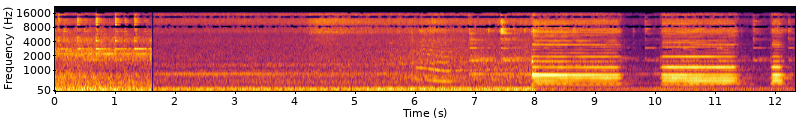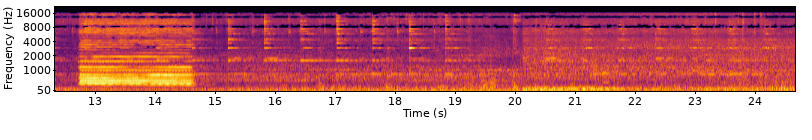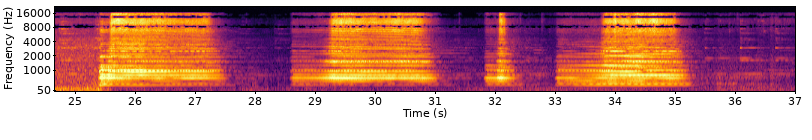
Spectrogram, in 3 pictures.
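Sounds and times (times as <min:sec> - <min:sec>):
diesel locomotive engine drone: 0:00.0 - 0:37.0
locomotive air horn blasts: 0:07.9 - 0:14.9, 0:25.4 - 0:35.4.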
